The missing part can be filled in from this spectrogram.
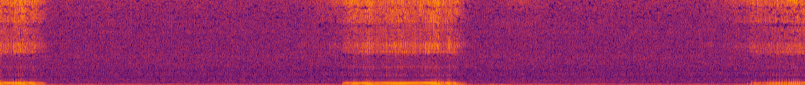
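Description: Loud, rumbling snores on the in-breath, about every four seconds, with quiet exhalations between; ordinary snoring during sleep.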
